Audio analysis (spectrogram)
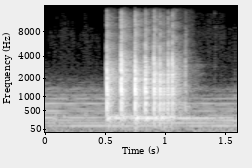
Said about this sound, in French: Oh yeah! On roule des dés!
